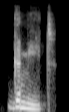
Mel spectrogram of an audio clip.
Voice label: "gamete", Indian

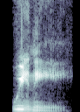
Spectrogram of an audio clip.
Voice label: "weeny", American

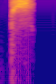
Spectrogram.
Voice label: "psst", Indian; Dictionary

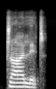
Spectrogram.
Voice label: "triolet", Indian

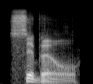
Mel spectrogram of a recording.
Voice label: "sibyl", British

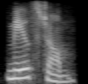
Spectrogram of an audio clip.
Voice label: "maelstrom", Indian

